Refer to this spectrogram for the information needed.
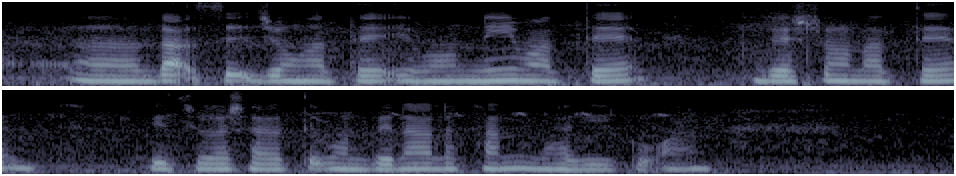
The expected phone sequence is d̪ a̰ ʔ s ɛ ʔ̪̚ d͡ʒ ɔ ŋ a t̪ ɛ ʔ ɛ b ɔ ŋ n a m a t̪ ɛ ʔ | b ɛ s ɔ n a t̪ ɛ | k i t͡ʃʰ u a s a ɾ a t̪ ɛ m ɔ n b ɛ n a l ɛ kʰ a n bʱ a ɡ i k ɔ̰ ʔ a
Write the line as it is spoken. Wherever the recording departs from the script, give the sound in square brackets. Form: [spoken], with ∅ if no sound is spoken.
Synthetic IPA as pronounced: d̪ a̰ ʔ s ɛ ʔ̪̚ d͡ʒ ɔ ŋ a t̪ ɛ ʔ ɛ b ɔ ŋ n [i] m a t̪ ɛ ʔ | b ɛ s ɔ n a t̪ ɛ | k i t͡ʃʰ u a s a ɾ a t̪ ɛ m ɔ n b ɛ n a l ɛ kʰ a n bʱ a ɡ i k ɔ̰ ʔ a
